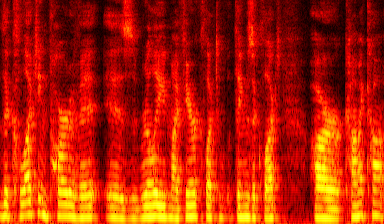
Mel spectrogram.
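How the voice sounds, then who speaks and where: A man speaks in an unremarkable speaking voice with an American accent. His intonation stays fairly even, and his pace is fairly quick. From US, Colorado (North Denver). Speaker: comic and collectibles collector. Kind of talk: casual interview chat.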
